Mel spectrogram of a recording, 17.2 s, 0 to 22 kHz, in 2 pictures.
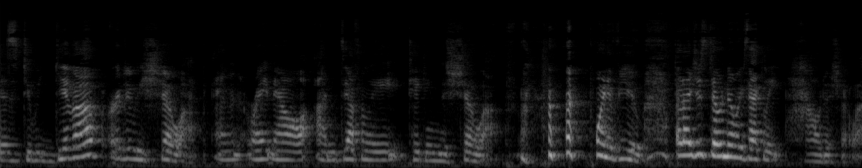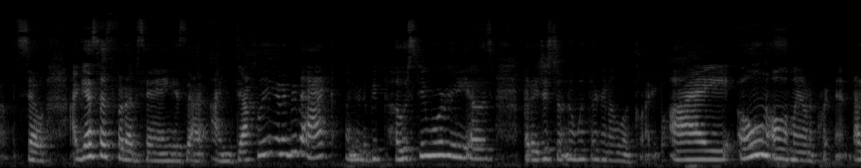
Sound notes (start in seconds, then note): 5.1 chuckling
